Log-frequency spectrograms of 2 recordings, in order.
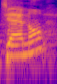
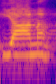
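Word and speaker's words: येन: সংস্কৃতে অন্তস্তর উচ্চারণ উয়াই এবং অন্তস্তর মাঝামাঝি হয়, তো বাংলা ব্যাকরণে হবে যেন, আর সংস্কৃতে ইয়ান।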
